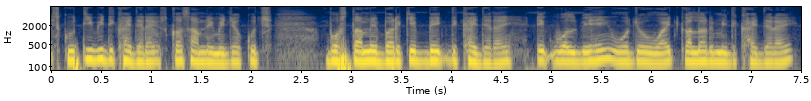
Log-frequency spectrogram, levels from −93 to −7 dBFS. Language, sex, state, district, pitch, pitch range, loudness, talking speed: Hindi, male, Arunachal Pradesh, Longding, 150 Hz, 145-155 Hz, -16 LUFS, 265 wpm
